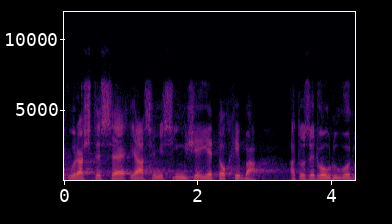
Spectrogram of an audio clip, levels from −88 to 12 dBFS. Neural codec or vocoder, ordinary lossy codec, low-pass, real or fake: none; Opus, 24 kbps; 7.2 kHz; real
